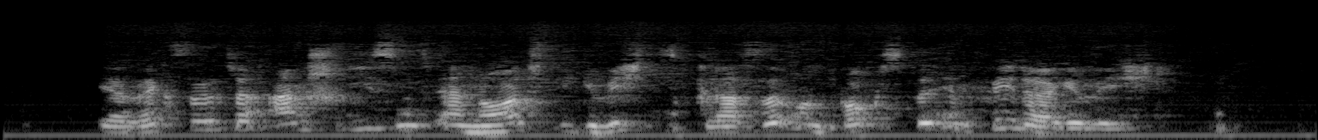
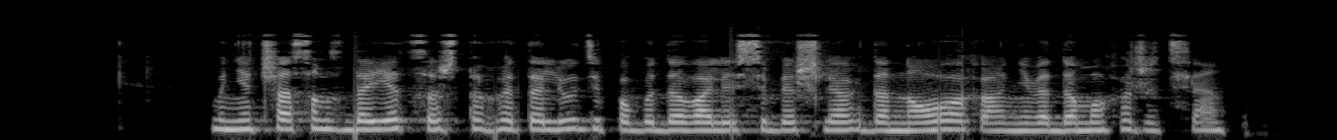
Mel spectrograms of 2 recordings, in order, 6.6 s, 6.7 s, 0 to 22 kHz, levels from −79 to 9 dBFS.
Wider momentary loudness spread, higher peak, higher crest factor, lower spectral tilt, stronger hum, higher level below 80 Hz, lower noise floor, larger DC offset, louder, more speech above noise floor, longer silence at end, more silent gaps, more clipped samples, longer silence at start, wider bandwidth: about the same, 9 LU vs 9 LU; about the same, -4 dBFS vs -4 dBFS; about the same, 18 dB vs 18 dB; first, -6 dB/octave vs -4 dB/octave; neither; about the same, -60 dBFS vs -62 dBFS; second, -46 dBFS vs -58 dBFS; neither; about the same, -21 LUFS vs -22 LUFS; second, 25 dB vs 37 dB; about the same, 0.45 s vs 0.55 s; neither; neither; second, 0.5 s vs 1.05 s; first, 12.5 kHz vs 9.6 kHz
